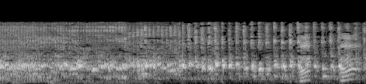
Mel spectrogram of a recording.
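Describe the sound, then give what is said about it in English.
A game-show prize wheel spinning: a dense clattering rattle that settles into a steady run of distinct ticks in the second half, loud and alone with no talk. “Go ahead and spin our wheel. Spin. All right, we'll just spin it for you.”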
